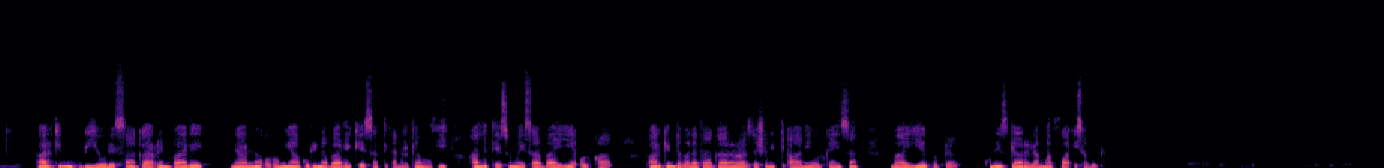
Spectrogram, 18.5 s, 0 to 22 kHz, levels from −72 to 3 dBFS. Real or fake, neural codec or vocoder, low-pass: fake; codec, 44.1 kHz, 2.6 kbps, DAC; 14.4 kHz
